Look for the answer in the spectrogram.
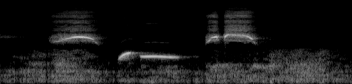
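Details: African grey parrot at Dhauladhar Nature Park, Dharamshala, India: a few clear tonal whistles, a high bent note, a lower drawn-out one, then a doubled high whistle, with faint murmuring in the background.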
